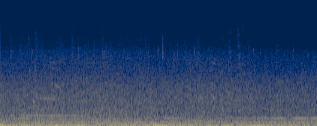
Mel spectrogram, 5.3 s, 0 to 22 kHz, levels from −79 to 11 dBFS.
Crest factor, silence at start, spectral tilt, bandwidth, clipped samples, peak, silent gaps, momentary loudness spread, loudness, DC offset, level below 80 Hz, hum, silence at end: 14 dB; 0 s; -8.5 dB/octave; 5.2 kHz; under 0.1%; -10 dBFS; none; 3 LU; -31 LUFS; under 0.1%; -28 dBFS; none; 0 s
